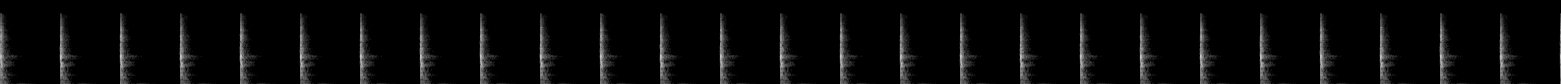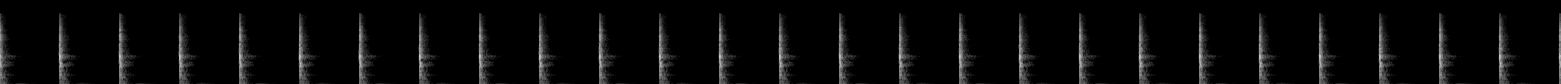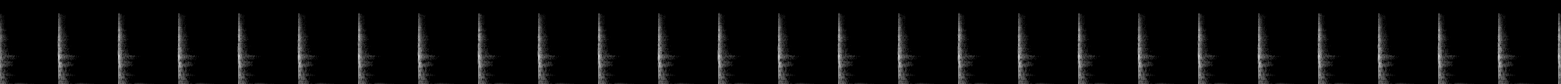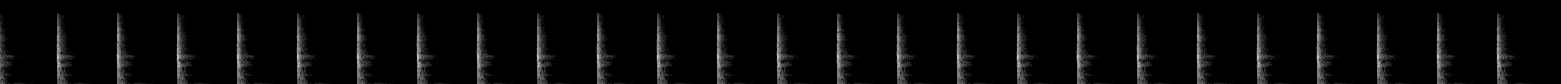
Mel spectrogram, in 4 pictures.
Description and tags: Wittner 100 BPM
Wooden Wittner metronome at 100 BPM, approx 1 minute duration.
tick-tock, 100-bpm, wittner-metronome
